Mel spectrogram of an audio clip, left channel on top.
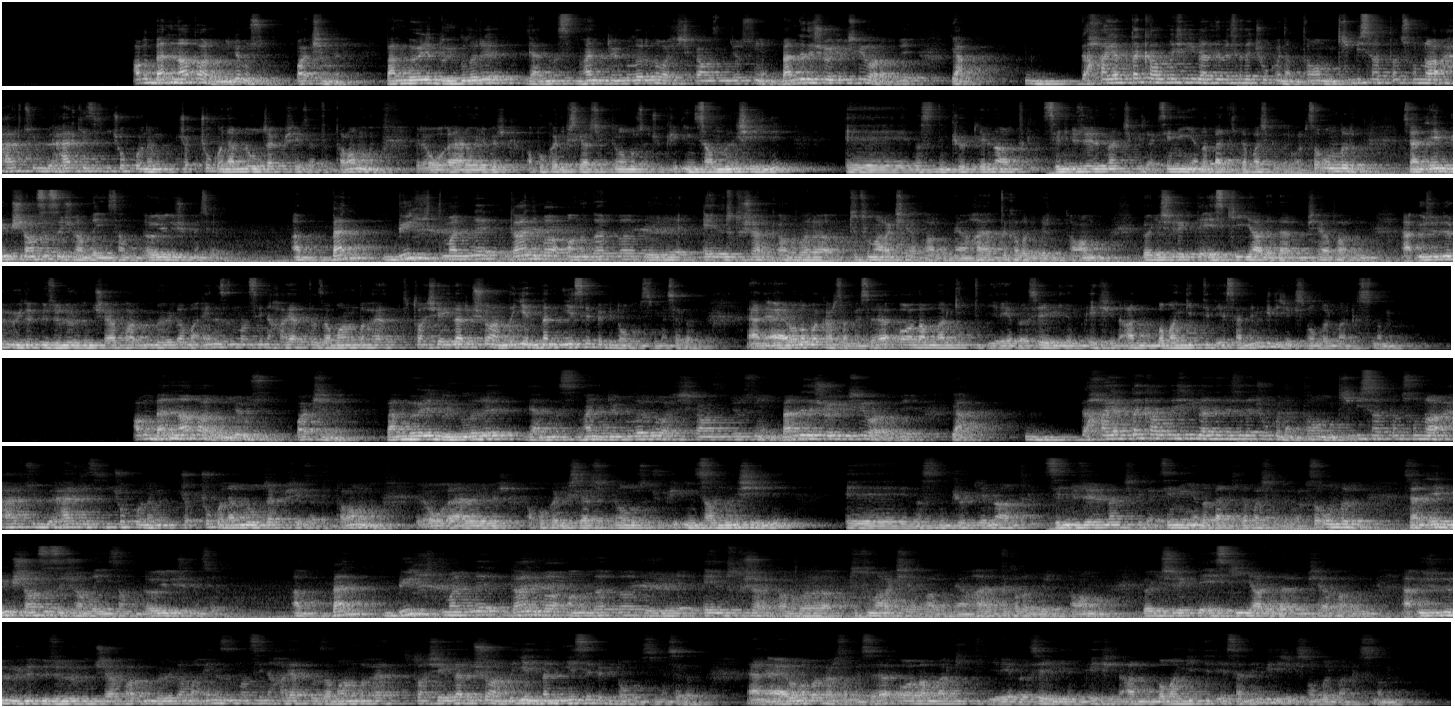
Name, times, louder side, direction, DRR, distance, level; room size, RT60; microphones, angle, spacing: voice 1, 1.3-3.4 3.8-9.7 10.2-22.3 22.9-31.3 31.9-47.4 47.6-57.4, left 1 dB, 85° left, 1 dB, 2.1 m, -21 dB
sound 1, 24.9-43.3, equal, 10° right, 1.0 m, -35 dB
10.5 x 5.9 x 7.9 m, 1.2 s
head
